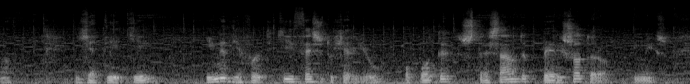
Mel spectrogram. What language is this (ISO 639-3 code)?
ell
